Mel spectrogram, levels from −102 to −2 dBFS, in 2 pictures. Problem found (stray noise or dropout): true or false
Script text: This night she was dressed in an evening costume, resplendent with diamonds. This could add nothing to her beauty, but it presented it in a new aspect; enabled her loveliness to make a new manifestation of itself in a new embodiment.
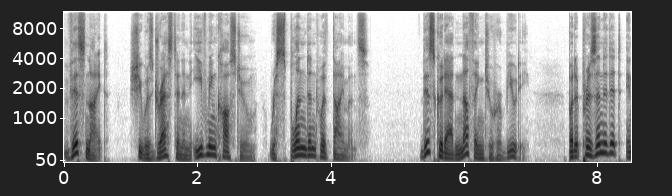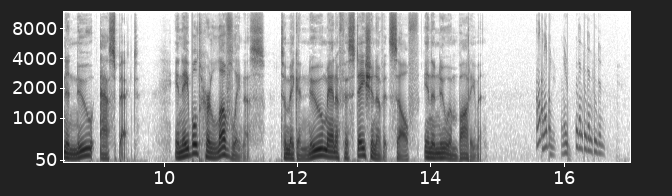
true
